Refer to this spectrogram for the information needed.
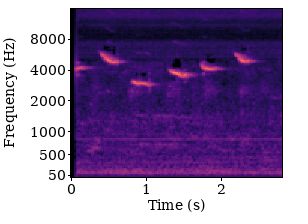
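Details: Capped seedeater giving its common song, recorded on Thursday, 9 May 2019: five clear, high whistled notes spaced about half a second apart, alternating between higher and slightly lower pitched slurred tones over a faint low background hum.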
